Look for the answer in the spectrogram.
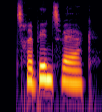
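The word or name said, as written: trebindsværk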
